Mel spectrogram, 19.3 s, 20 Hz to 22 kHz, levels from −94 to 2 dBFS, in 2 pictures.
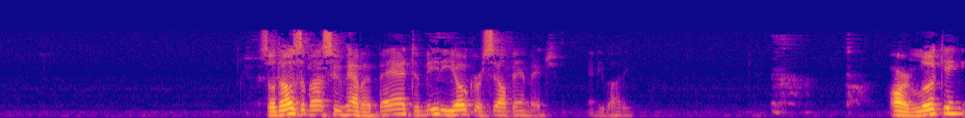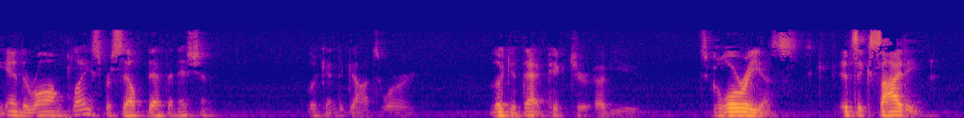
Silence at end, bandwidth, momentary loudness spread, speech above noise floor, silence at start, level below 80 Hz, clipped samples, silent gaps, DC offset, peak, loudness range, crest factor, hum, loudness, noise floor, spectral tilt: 0.5 s; 8 kHz; 26 LU; 48 dB; 2.6 s; -62 dBFS; under 0.1%; none; under 0.1%; 0 dBFS; 18 LU; 24 dB; none; -20 LUFS; -69 dBFS; -6 dB/octave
